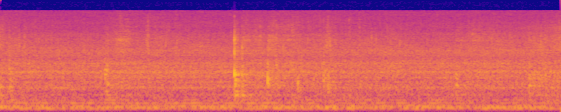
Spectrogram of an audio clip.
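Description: A spoon stirring ridge gourd and potato pieces in an aluminium pot, giving a few light clicks and scrapes against the metal, over a steady low rumble.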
